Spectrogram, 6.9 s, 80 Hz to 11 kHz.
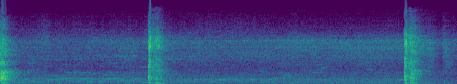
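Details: Playful imitation of dad's cough, recorded August 2011: three sharp, explosive cough bursts spaced a few seconds apart.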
